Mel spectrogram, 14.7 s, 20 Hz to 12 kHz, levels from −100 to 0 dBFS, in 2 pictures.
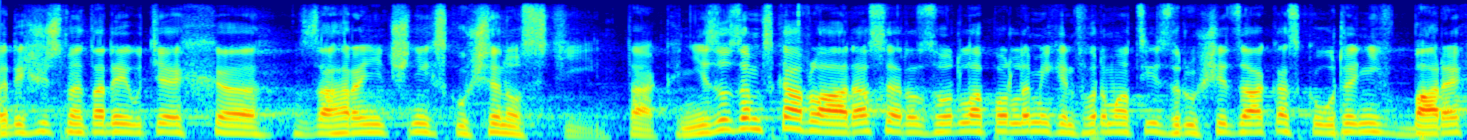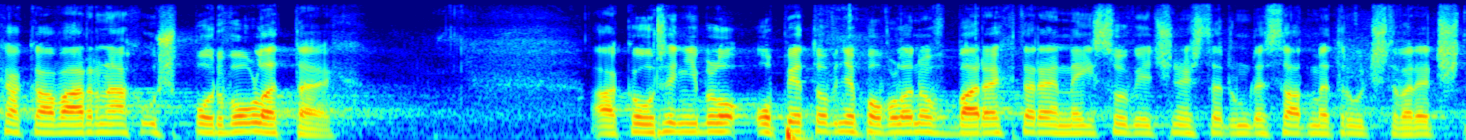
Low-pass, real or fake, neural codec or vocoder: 10.8 kHz; real; none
